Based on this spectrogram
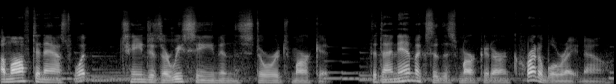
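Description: Over clear music in the background, a man talks at a fairly quick pace. His pitch is very deep and low. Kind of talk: corporate explainer to camera. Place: office. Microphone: lapel.

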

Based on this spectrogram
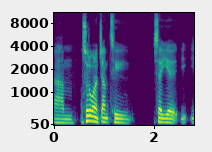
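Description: A man speaks in a New Zealand accent at a fairly low pitch. His pace is moderate and his intonation monotone and flat. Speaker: podcast host. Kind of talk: interview. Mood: warm, relaxed, friendly. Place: studio. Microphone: studio mic.

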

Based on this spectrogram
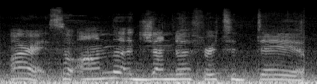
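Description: Over loud background noise, a woman speaks at a fairly slow pace with ordinary pitch variation in a dry sound with no echo. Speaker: travel vlogger. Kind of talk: casual vlog chat. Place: car. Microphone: phone near.

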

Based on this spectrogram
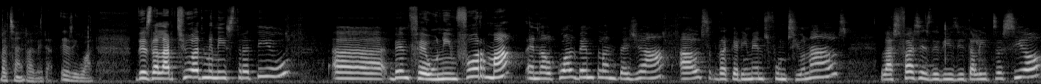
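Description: A woman talks at a fairly slow pace with a high pitch. Her intonation is lively. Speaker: government archivist, conference speaker; conference speaker. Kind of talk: conference presentation. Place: hall. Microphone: podium.

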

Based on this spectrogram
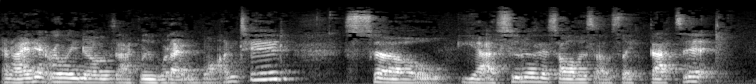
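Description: A woman keeps a moderate pace, and audible echo from the room follows her words. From New York City (Bronx) until age 10. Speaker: vlogger and hairstylist; vlogger. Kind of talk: casual vlog talk to camera. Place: bathroom.

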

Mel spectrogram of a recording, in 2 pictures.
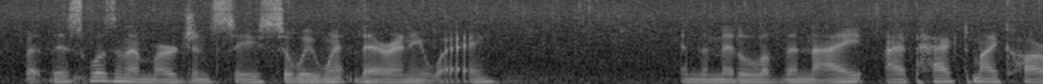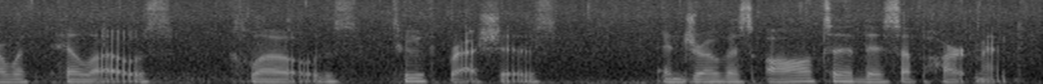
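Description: With noticeable background noise behind him, a man talks at a moderate pace in a fairly low pitch, his intonation fairly even and his loudness very even. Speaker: narrator of reddit horror stories. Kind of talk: scripted narration, reading aloud true scary stories as a sleep aid. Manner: steady, low-key, matter-of-fact narration of disturbing events.

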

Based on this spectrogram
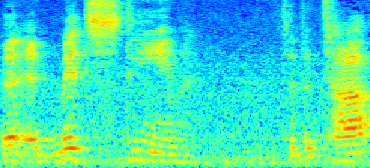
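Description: Light background noise sits behind a man's speech. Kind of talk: lecture. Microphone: camera far.

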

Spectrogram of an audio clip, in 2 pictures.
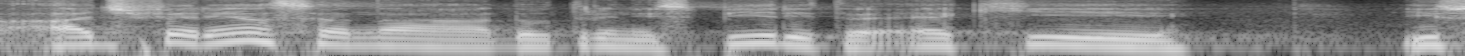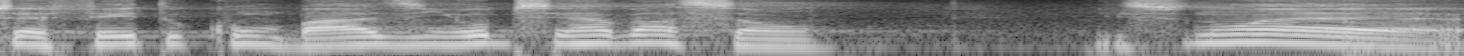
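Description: Ordinary pitch variation at a fairly slow pace. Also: man. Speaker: lecturer. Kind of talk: lecture. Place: hall. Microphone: handheld.

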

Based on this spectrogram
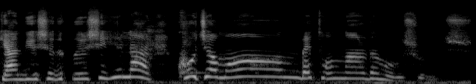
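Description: A woman speaks at a fairly slow pace. Her tone is bright and sharp.

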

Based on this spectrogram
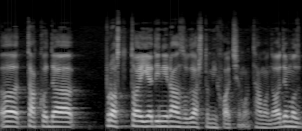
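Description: A man at a moderate pace over a quiet background. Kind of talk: interview answer. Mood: calm, friendly. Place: office.

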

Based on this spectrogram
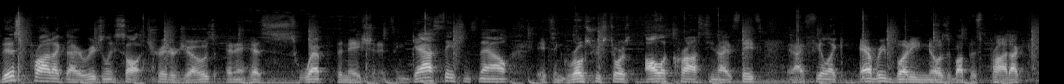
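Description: Clear music plays behind a man talking at a very fast pace. His pitch varies in an ordinary way while his loudness swings widely. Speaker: fitness coach reviewer. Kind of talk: product review to camera. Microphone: lapel.

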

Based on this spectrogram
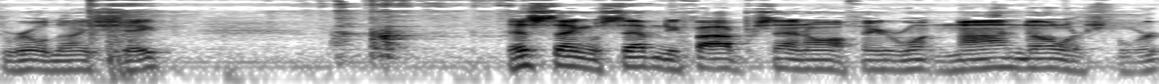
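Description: Noticeable background noise sits under this recording. A man with a fairly low pitch talks at a moderate pace, his intonation fairly even. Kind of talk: casual vlog chat. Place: home room. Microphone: phone near.

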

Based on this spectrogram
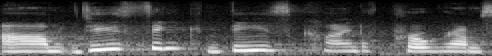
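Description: Over light background noise, a woman talks at a moderate pace in a Croatian accent. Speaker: film journalist. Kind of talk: interview. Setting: film festival. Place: hall.

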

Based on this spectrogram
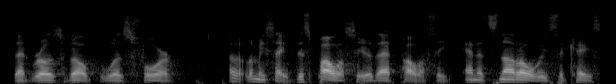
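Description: A man's fairly low voice at a fairly quick pace with ordinary pitch variation. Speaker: historian and cartoonist. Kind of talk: lecture with Q&A. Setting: stage with audience. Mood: humorous, anecdotal. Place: hall. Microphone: podium.

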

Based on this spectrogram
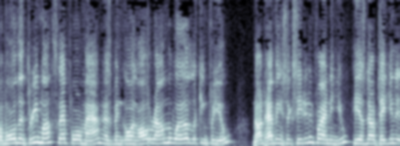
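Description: In a natural reading voice, the intonation stays fairly even.

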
